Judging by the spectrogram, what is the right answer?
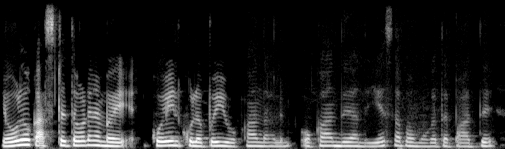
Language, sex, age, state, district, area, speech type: Tamil, female, 30-45, Tamil Nadu, Viluppuram, rural, spontaneous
